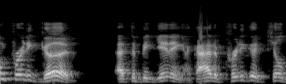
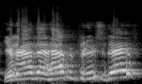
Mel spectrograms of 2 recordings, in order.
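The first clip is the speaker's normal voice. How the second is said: high, loud laughing question; 12 semitones higher, 10 dB louder, faster than usual. Real, not acted. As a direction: ask through real laughter. Laughing, asks the producer.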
